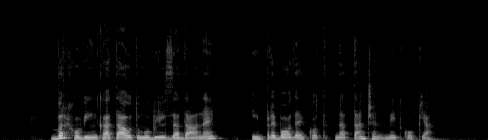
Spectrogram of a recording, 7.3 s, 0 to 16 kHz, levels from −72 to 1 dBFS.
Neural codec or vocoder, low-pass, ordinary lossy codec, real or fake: none; 14.4 kHz; MP3, 64 kbps; real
